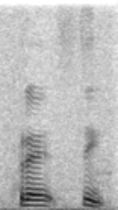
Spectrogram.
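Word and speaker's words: précis: Definition: the word pressy is derived from the French pressy and is pronounced in English pressy.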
